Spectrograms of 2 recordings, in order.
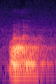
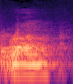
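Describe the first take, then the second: First: The word is said quietly, as if far away. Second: The word is said more loudly and urgently. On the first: "I heard this distant voice say" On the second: "it said it louder"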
